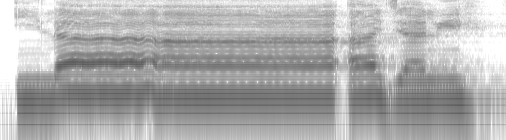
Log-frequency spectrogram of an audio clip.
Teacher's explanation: Maka lamnya ini boleh kita panjangkan 4 atau 5 harokat. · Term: mad jaiz munfasil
